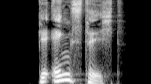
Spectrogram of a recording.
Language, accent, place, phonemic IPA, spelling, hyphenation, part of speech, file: German, Germany, Berlin, /ˌɡəˈʔɛŋstɪkt/, geängstigt, ge‧ängs‧tigt, verb, De-geängstigt.ogg
- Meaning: past participle of ängstigen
